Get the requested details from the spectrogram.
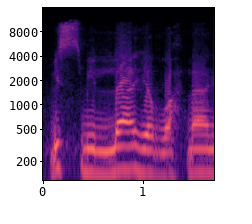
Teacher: اللام من لفظ الجلالة إذا سبق كسر أصلي غير عارض ترقق هذه اللام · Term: الترقيق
